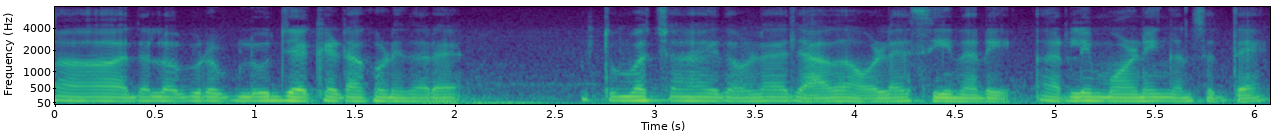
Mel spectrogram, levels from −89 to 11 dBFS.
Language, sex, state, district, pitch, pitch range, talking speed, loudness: Kannada, male, Karnataka, Shimoga, 110 Hz, 100-115 Hz, 150 wpm, -16 LUFS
